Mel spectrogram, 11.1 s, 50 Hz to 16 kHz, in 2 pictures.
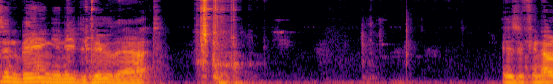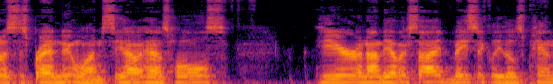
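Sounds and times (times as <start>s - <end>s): parts being handled clack: 2.0s - 2.9s.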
